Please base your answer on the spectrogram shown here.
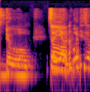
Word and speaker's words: daub: So, it's dorb. It's a bit Yeah. So, do Okay, I will say it correctly. In Shakespearean English, maybe in British English, it's dorb.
